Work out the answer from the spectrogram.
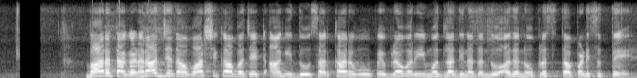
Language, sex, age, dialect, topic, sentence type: Kannada, female, 36-40, Mysore Kannada, banking, statement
